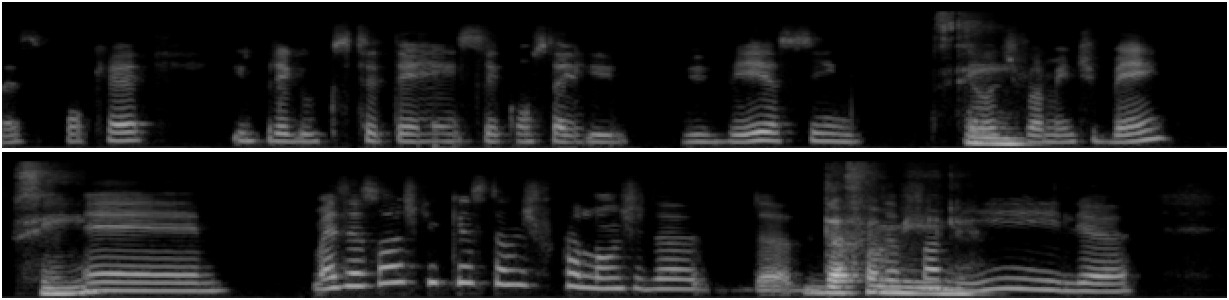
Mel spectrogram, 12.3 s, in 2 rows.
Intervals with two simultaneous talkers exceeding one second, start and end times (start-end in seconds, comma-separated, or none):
none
